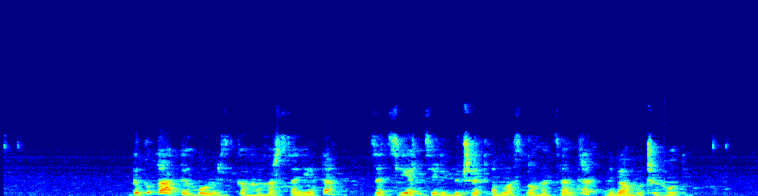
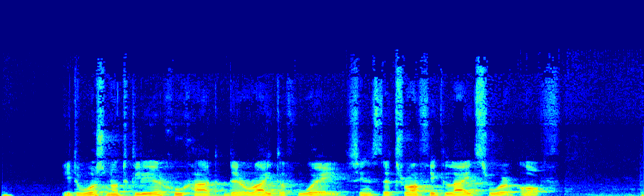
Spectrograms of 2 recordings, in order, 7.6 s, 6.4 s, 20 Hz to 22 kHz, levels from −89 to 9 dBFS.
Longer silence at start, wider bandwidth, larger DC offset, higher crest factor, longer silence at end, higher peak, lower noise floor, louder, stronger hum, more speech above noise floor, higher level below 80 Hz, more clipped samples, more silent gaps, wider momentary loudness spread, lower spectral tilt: first, 1.35 s vs 0.05 s; second, 7.2 kHz vs 16 kHz; neither; about the same, 22 dB vs 18 dB; second, 0.75 s vs 0.9 s; about the same, -2 dBFS vs -4 dBFS; about the same, -66 dBFS vs -69 dBFS; about the same, -24 LUFS vs -23 LUFS; neither; second, 42 dB vs 47 dB; about the same, -64 dBFS vs -60 dBFS; neither; neither; first, 13 LU vs 10 LU; second, -5 dB/octave vs -6.5 dB/octave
